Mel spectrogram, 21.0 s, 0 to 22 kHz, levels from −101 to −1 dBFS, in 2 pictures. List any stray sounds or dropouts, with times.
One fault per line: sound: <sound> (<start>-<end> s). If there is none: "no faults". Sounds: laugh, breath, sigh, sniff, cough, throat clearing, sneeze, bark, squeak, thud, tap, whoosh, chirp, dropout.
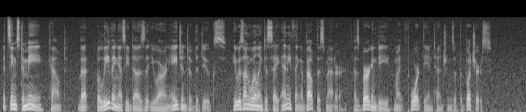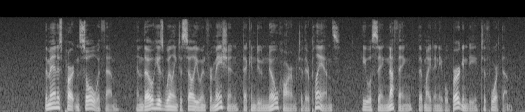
no faults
